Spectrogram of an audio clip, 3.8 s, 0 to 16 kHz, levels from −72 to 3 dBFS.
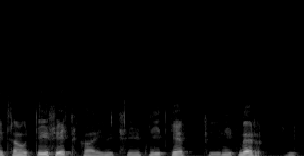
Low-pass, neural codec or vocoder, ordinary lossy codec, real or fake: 10.8 kHz; none; MP3, 96 kbps; real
